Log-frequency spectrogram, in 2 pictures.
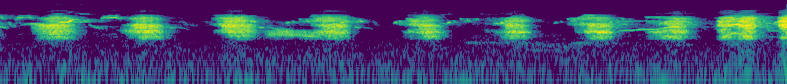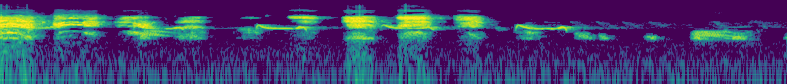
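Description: An Indian roller gives a rapid series of harsh, rasping chack notes, about three a second, with a few thinner squeaky notes near the end.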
